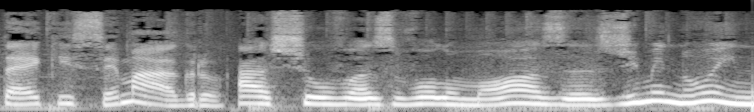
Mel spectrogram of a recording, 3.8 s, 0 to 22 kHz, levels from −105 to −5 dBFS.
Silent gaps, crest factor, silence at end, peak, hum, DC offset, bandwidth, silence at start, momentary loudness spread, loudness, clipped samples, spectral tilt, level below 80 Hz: none; 8 dB; 0 s; 0 dBFS; none; under 0.1%; 16 kHz; 0 s; 7 LU; -10 LUFS; under 0.1%; -5.5 dB/octave; -40 dBFS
